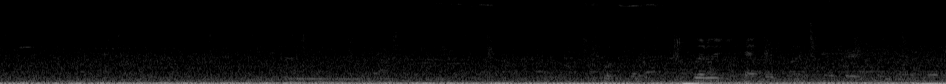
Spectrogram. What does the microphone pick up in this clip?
background noise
